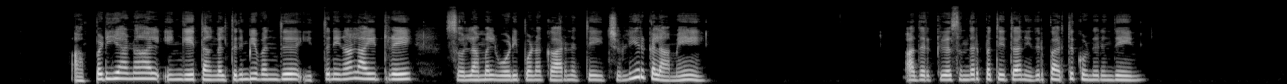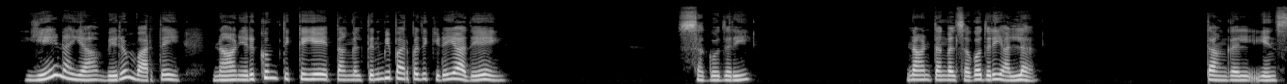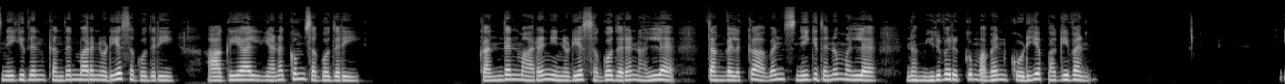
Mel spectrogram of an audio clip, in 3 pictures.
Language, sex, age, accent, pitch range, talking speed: Tamil, female, 20-39, native, 200-230 Hz, 80 wpm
